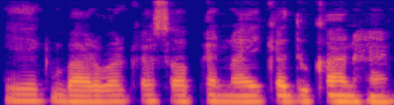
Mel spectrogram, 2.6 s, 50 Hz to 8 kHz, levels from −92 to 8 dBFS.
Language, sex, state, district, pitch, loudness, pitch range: Hindi, male, Bihar, Darbhanga, 125 Hz, -23 LUFS, 120-125 Hz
